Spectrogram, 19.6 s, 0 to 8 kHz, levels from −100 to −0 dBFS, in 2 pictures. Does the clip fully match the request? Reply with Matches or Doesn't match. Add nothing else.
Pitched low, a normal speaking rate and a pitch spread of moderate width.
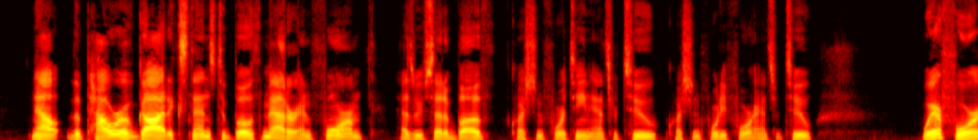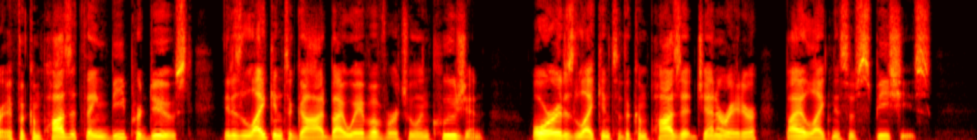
Matches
